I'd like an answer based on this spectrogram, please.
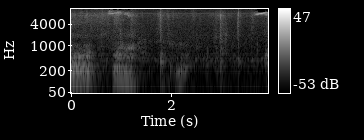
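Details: Three-week-old Cardigan Welsh Corgi puppies giving low, rough grunting and whimpering sounds in short bursts, with soft rustling and shuffling between them indoors.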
